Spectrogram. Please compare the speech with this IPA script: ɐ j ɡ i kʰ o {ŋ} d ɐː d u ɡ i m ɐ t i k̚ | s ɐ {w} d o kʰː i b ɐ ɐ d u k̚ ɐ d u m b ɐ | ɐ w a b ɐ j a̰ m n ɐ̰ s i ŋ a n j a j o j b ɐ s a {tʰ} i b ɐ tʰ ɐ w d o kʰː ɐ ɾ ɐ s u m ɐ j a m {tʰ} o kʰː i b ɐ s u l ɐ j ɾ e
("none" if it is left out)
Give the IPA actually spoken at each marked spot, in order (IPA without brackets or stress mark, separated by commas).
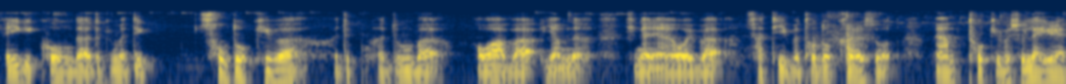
ŋ, w, tʰ, tʰ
